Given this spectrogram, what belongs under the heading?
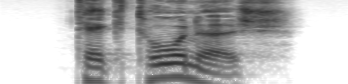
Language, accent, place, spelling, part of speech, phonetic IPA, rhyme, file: German, Germany, Berlin, tektonisch, adjective, [tɛkˈtoːnɪʃ], -oːnɪʃ, De-tektonisch.ogg
- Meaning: tectonic (relating to large-scale movements)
